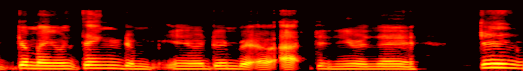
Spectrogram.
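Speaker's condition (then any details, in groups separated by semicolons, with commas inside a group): Cerebral palsy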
